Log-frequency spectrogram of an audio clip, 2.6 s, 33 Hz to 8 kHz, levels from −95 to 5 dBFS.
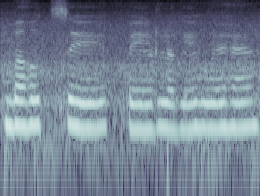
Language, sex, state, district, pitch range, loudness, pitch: Hindi, female, Punjab, Pathankot, 220-235 Hz, -15 LUFS, 225 Hz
